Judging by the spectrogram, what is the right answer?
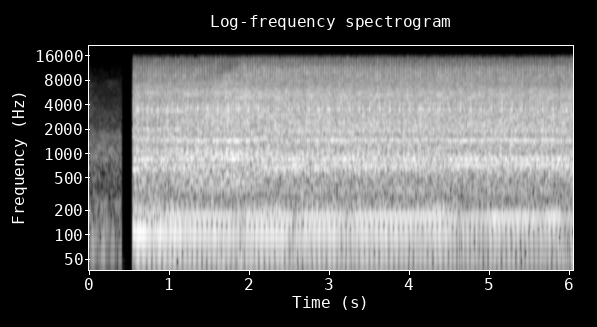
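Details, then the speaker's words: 2010 Chevrolet Aveo 1.6 Ecotec after replacing the valve cover with integrated PCV to fix a vacuum leak and misfires; settles into a smooth, even idle with a steady low hum, no hiss, check engine lights gone. "it's amazing how valkir make it run brand new ain't that amazing absolutely amazing no more check engine lights"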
